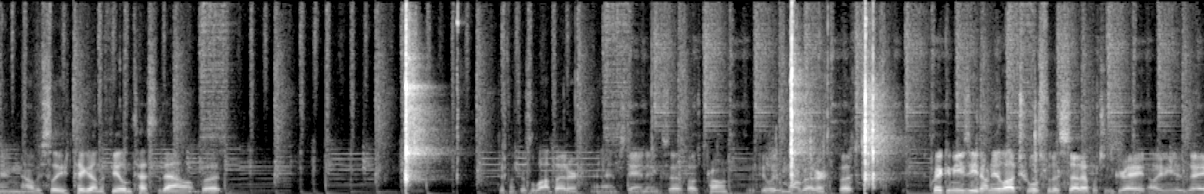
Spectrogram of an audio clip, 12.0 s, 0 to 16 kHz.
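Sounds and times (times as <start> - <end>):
guitar music: 0.8 - 12.0
rifle trigger click: 4.0 - 4.7, 7.9 - 9.0.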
